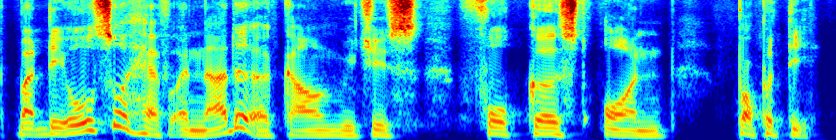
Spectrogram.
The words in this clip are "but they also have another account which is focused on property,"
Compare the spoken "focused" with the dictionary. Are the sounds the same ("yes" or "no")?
yes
